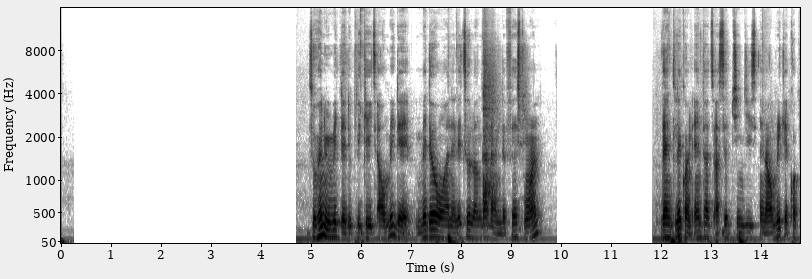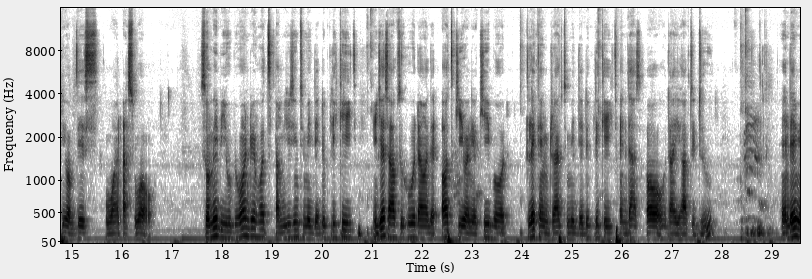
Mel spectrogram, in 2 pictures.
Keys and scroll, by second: 1.9 Up, 2.4 Up, 2.5 Up, 12.1 Return.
